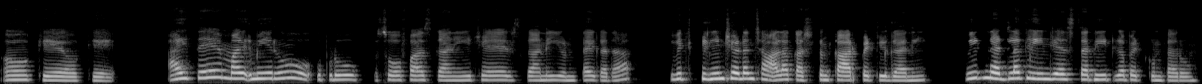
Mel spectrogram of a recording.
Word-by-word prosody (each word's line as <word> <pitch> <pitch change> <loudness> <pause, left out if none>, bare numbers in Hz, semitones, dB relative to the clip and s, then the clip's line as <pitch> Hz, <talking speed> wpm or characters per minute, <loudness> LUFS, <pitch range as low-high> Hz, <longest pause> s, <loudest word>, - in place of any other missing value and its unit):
Okay. 215 -2 -1 0.3
Okay. 175 0 -5 0.7
అయితే 275 +3 +2 0.3
మరి 270 -3 +4
మీరు 270 0 +3 0.4
ఇప్పుడు 215 0 -1 0.4
సోఫాస్ 205 -1 -2
గానీ, 190 0 -2 0.2
చైర్స్ 200 -1 -3
గానీ 195 +1 -2
ఉంటాయి 195 +1 -3
కదా! 180 +2 -4 0.5
ఇవి 255 - +1 0.2
క్లీన్ 260 +2 +4
చేయడం 265 -1 +5
చాలా 220 +1 +2
కష్టం. 205 +1 -2
కార్పెట్లు 195 0 +1
గానీ. 185 +1 -1 0.5
వీటిని 295 +1 +4
ఎట్లా 270 +3 +3
క్లీన్ 255 -3 +4
చేస్తారు? 235 -2 +1
నీట్‌గా 220 -1 -1
పెట్టుకుంటారు? 190 -3 -4
210 Hz, 125 wpm, -22 LUFS, 195-250 Hz, 0.7 s, చేయడం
